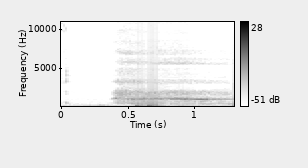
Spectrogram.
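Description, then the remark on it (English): A single deep breath drawn in as a deep breathing exercise, a soft rushing swell that rises quickly and then tapers off, with no talking. “So I guess this isn't really a Rando resolution, but a Rando interesting tip I found in an unexpected place is consider learning some, you know, deep breathing exercises, you know, so do like a...”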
